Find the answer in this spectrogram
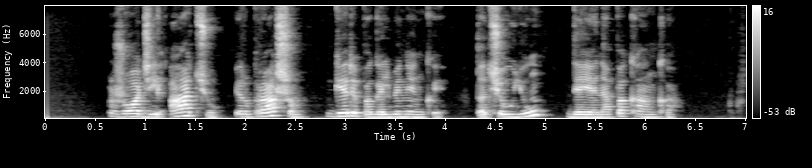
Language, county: Lithuanian, Šiauliai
